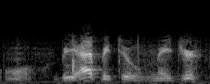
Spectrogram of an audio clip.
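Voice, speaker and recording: A man's voice: lowish voice, lively intonation, moderate pace, loud music behind the voice. A man acting a mild, humble Old West townsman in a 1950s radio western, folksy and hesitant. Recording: muffled old radio recording.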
